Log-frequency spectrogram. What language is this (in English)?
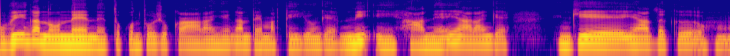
Huitepec Mixtec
